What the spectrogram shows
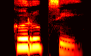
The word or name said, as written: korupsi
